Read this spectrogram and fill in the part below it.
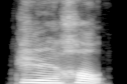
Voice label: "日后", Chinese

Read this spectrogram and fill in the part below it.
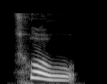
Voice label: "错误", Chinese; cuò wù; mistaken; false; wrong; error

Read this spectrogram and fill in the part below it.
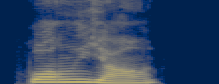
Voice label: "汪洋", Chinese

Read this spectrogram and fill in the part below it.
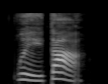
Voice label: "伟大", Chinese

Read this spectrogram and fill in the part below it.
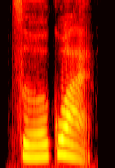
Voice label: "责怪", Chinese

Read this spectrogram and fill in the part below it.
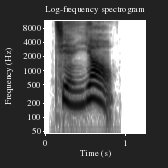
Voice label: "简要", Chinese

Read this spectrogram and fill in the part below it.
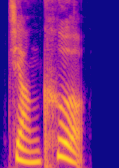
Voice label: "讲课", Chinese

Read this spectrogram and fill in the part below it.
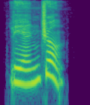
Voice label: "廉政", Chinese

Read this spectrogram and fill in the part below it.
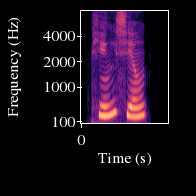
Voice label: "平行", Chinese

